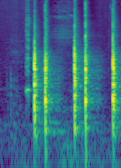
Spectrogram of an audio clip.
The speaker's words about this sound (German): Das Pferdehufklappern für seinen Cowboyfilm.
